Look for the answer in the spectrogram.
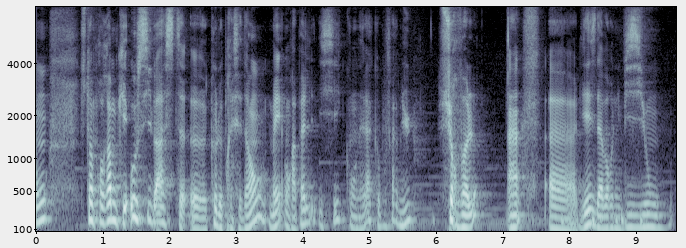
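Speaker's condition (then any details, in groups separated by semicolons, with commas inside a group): No condition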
